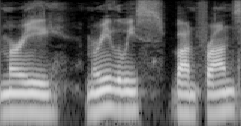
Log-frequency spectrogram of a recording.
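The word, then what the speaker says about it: Marie-Louise von Franz: And you mentioned Marie Louise von Franz, how you say it, correct?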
